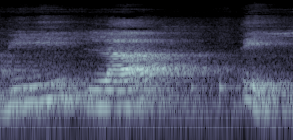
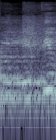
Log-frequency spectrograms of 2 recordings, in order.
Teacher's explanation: তাহলে বিলাতিটা যখন আমরা বিলিতি বলি সেই ক্ষেত্রে মাঝখানের ধ্বনিটা পরিবর্তন হয়ে গেছে। তাহলে সাইডের দুইটা ধ্বনি মাঝখানের ধ্বনিটাকে পরিবর্তন করে হয়ে গেছে বিলিতি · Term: মধ্যগত স্বর সংগতি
